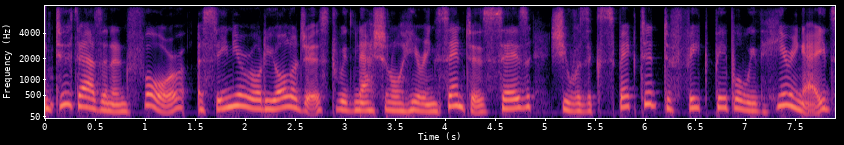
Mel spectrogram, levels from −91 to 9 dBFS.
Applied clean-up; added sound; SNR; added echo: none; none; none; none.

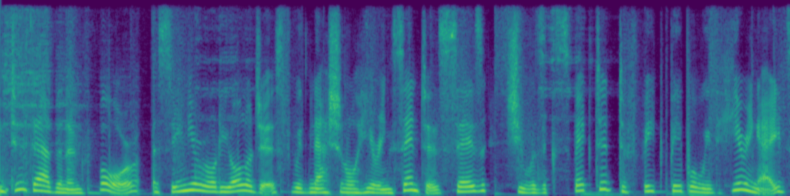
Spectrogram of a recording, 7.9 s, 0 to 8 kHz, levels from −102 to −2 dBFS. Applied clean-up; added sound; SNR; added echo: neural mask model RNNoise.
